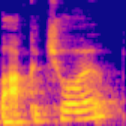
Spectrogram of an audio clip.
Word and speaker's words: bakuchiol: it's got these ingredients that I can't even pronounce one is called bakachoil which I'm gonna spell it you can help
